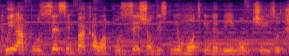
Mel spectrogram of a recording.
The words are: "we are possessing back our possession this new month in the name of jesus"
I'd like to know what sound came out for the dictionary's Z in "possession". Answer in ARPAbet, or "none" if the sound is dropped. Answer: Z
